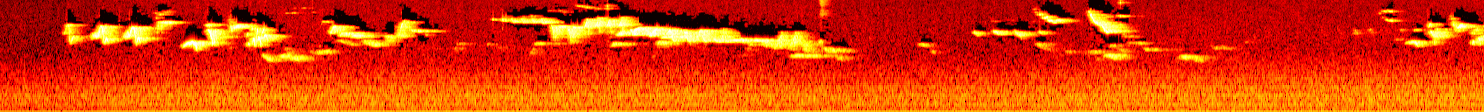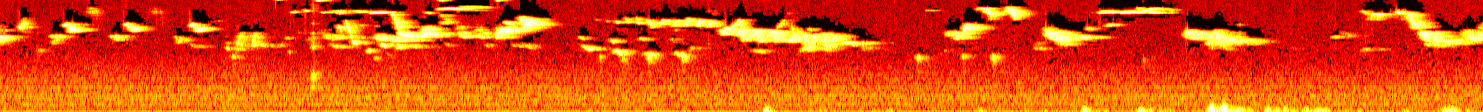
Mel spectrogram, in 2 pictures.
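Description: Songbirds singing: bursts of quick high chirps and warbled phrases with short pauses between them, and a few faint low thumps near the end.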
